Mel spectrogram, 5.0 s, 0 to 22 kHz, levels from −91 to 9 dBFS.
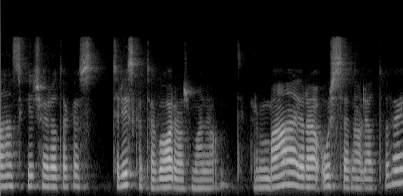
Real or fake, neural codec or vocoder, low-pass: fake; vocoder, 22.05 kHz, 80 mel bands, Vocos; 9.9 kHz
